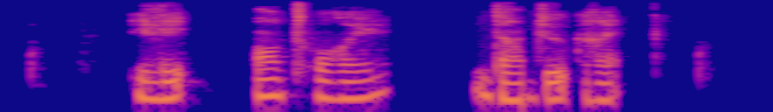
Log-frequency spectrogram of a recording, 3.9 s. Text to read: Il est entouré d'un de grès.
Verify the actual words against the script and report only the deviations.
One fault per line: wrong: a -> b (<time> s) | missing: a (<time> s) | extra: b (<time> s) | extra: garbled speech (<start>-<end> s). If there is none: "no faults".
no faults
